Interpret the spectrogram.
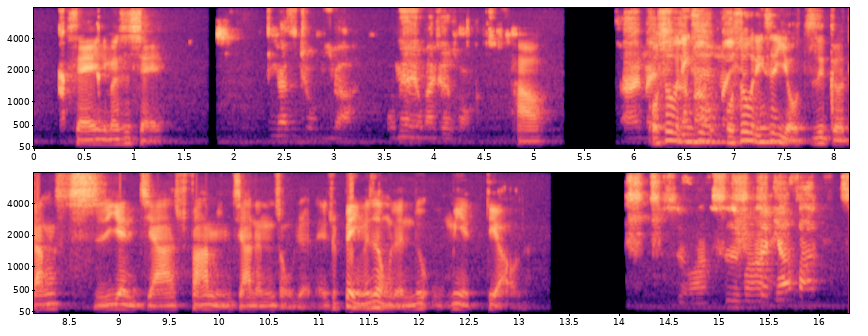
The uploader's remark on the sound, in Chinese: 這次跟三位好友一起直播。音質我盡力了非常之抱歉。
